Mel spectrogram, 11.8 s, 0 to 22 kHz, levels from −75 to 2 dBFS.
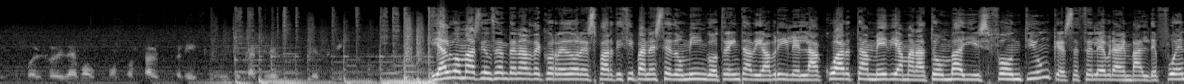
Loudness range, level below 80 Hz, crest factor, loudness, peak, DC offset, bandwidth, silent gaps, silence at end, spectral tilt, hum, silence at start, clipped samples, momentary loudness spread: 15 LU; -30 dBFS; 14 dB; -12 LUFS; 0 dBFS; under 0.1%; 16 kHz; none; 0 s; -3.5 dB/octave; none; 0.3 s; 0.2%; 19 LU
